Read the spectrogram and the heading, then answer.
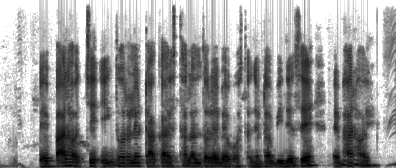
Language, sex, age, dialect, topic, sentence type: Bengali, male, 18-24, Jharkhandi, banking, statement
